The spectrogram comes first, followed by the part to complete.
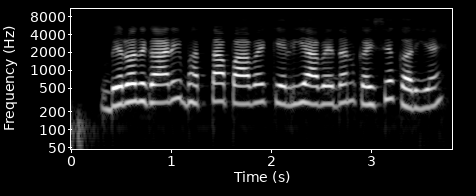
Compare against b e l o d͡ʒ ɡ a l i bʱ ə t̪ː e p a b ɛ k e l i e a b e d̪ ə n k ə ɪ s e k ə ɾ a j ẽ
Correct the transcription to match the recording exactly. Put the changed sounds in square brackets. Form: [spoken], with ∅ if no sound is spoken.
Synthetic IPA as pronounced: b e [ɾ] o d͡ʒ ɡ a [ɾ] i bʱ ə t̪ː [a] p a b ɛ k e l i e a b e d̪ ə n k ə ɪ s e k ə ɾ [i] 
